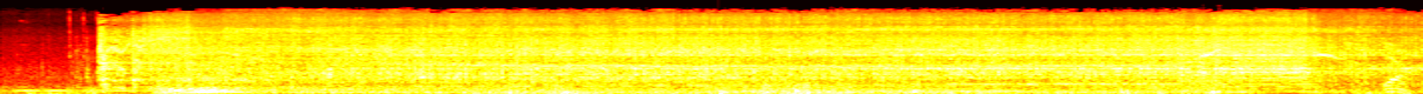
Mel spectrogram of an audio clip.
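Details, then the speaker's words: Bravada engine started on a cold winter night, settling into a loud harsh whirring grind: failed alternator rear bearing, alternator replaced. "Yeah, that's the alternator bearing."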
